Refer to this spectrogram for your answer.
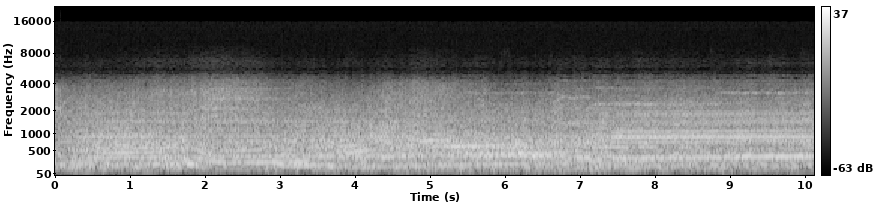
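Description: Loud, continuous engine roar from Formula One racing cars in a Metro Goldwyn Mayer Cinerama film by John Frankenheimer, with shifting tonal whines rising and falling as they speed past, filling the whole stretch without pause and no voices.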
